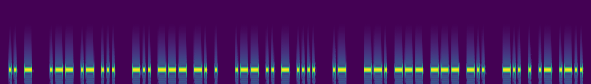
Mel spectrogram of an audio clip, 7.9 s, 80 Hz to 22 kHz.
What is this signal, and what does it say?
Morse code, heard as a keyed tone, about 36 wpm, 700 Hz. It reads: IT WAS DONE WITH A GOOD DEAL
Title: Sentences from Top 1000 Words - Review Part 4 - 35wpm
